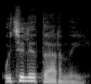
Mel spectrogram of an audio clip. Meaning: 1. utilitarian 2. useful, utilitarian
- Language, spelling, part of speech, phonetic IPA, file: Russian, утилитарный, adjective, [ʊtʲɪlʲɪˈtarnɨj], Ru-утилитарный.ogg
